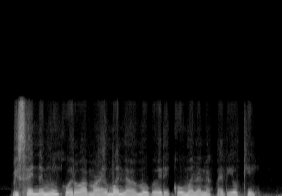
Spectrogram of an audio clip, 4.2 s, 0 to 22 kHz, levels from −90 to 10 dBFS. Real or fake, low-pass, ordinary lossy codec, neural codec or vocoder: fake; 10.8 kHz; none; codec, 16 kHz in and 24 kHz out, 0.8 kbps, FocalCodec, streaming, 65536 codes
